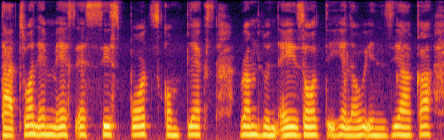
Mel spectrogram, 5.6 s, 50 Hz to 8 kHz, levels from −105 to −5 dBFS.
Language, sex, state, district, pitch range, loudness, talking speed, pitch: Mizo, female, Mizoram, Aizawl, 160-175 Hz, -15 LUFS, 130 wpm, 170 Hz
